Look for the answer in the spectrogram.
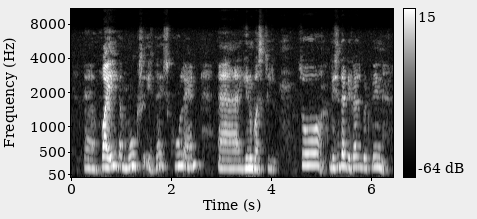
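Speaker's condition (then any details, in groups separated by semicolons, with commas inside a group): No condition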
